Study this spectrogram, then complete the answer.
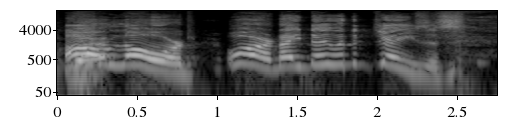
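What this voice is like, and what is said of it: Put-on Deep South American accent. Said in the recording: “folk from the Deep South”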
